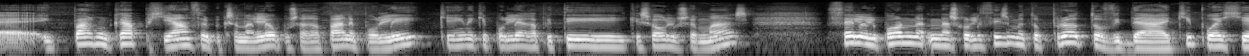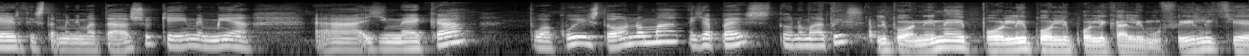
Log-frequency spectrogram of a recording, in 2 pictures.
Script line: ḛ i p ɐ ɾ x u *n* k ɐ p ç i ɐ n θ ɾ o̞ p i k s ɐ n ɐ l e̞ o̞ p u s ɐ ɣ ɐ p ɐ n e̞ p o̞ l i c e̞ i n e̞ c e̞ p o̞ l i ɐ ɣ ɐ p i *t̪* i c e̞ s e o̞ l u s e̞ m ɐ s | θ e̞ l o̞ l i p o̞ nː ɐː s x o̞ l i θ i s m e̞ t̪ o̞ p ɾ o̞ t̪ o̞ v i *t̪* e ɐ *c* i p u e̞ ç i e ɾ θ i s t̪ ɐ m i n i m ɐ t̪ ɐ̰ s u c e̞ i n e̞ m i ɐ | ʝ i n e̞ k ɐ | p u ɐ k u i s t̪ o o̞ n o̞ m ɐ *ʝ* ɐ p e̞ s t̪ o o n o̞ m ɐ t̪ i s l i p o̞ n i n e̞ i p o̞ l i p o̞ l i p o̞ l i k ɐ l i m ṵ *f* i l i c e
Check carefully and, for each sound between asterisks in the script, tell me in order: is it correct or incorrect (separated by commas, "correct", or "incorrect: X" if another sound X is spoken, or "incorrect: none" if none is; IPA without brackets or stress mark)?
incorrect: ŋ, correct, incorrect: d̪, correct, correct, correct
